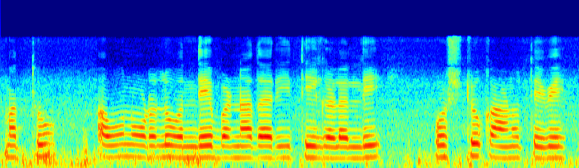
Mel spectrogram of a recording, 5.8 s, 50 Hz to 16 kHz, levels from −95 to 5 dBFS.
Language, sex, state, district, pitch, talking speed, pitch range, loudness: Kannada, female, Karnataka, Koppal, 220 Hz, 85 wpm, 215-225 Hz, -14 LUFS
